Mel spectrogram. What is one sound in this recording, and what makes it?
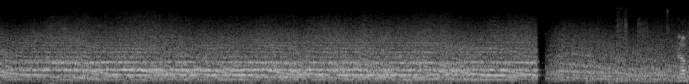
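Racing car engines scream at high revs, rising in pitch through quick gear changes.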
